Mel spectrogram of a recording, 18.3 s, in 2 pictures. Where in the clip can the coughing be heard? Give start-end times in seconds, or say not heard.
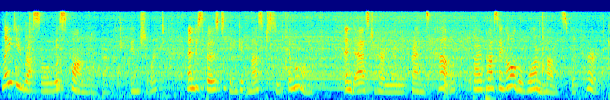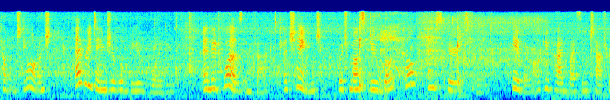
0.8-2.0, 6.6-7.5, 14.5-16.2.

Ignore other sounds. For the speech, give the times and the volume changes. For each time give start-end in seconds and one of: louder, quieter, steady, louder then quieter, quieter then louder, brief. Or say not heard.
0.0-18.2 steady.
